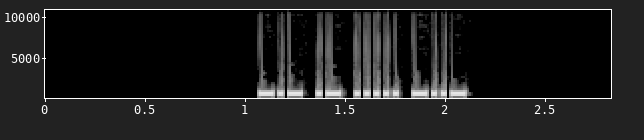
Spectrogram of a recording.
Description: Morse code, heard as a keyed tone, about 52 wpm, 700 Hz. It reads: KA5X
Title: USA Call Signs - 4 Characters - 3x Character Spacing - 50wpm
